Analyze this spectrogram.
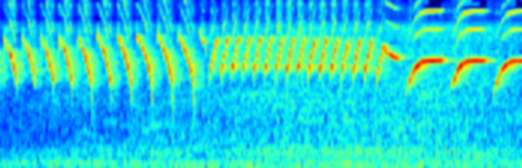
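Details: Training song from a Spanish Timbrado canary: repeated descending sweeps, a quick metallic pulsed trill, then several loud, clear upward-curving whistles.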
